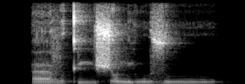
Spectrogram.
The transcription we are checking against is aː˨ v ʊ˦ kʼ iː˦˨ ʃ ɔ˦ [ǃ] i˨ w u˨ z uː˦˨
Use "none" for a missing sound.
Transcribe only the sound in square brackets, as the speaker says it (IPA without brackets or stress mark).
n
